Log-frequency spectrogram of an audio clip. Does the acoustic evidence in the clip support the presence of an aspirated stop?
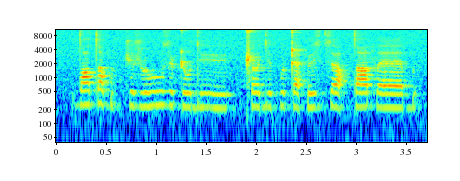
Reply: no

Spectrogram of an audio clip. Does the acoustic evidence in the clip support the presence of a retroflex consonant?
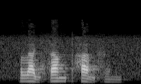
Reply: no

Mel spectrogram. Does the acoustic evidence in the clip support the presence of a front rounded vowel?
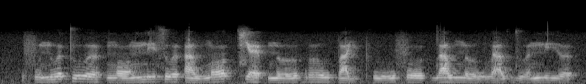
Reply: no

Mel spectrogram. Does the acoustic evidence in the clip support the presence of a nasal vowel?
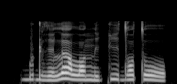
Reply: no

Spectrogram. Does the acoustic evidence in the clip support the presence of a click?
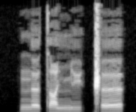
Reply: yes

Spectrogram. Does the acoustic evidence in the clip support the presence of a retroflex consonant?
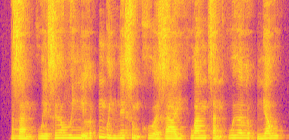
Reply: no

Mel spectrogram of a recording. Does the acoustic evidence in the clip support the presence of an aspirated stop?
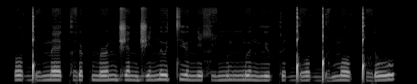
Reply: no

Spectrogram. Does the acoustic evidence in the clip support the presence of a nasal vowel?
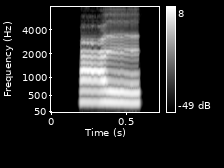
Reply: no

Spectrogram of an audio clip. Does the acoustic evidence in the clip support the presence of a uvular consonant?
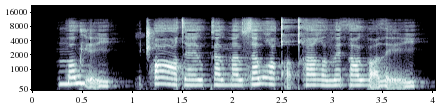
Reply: yes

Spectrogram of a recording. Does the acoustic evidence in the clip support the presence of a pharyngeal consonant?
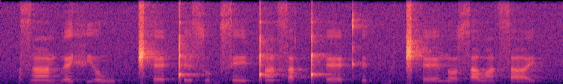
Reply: no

